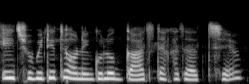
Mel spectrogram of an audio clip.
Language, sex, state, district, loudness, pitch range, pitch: Bengali, female, West Bengal, Alipurduar, -14 LUFS, 235-280 Hz, 255 Hz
